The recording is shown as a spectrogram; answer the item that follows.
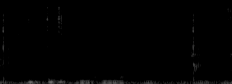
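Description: A few faint, sharp clicks from a computer mouse and keyboard: one right at the start, a pair about half a second in, and another near the end.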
